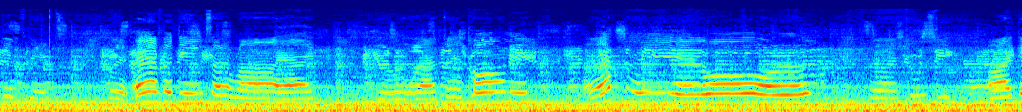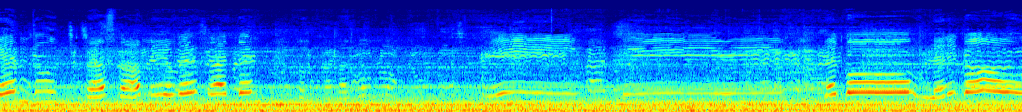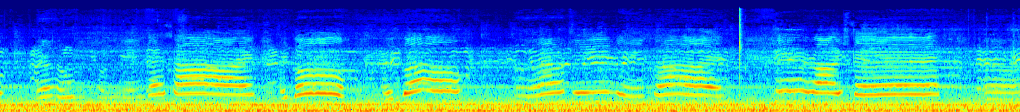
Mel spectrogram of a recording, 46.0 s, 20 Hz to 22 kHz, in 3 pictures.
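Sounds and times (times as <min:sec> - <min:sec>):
airliner cabin drone: 0:00.0 - 0:45.9
girl singing: 0:00.0 - 0:45.9.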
